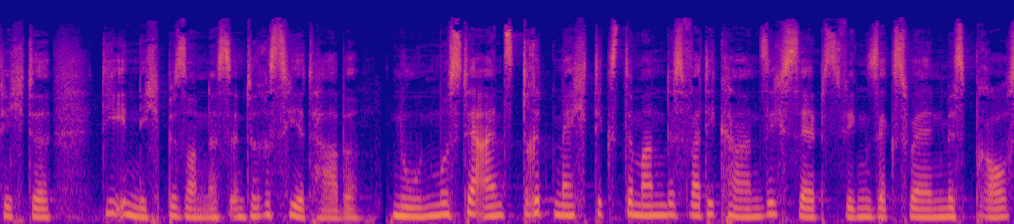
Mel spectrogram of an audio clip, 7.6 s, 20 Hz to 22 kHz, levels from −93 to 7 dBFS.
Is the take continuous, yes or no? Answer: no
